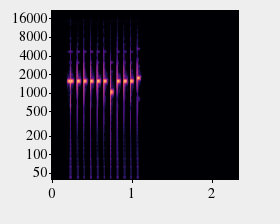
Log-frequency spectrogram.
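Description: Smartphone alert tone for an incoming Messenger call: about a dozen rapid, short electronic beeps at one pitch, one dipping lower and the last a little higher, lasting about a second.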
